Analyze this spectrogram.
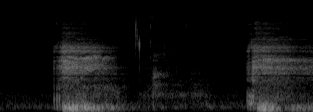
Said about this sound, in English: I'm breathing very loud.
